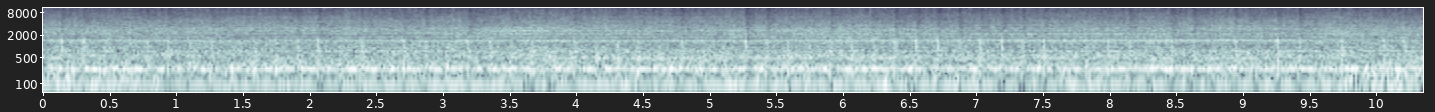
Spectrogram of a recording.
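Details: SS (per title) idling, heard from underneath, accessory belt off: uneven knocking roughly three a second over a steady idle; deep knock judged a connecting rod.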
